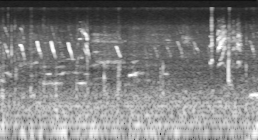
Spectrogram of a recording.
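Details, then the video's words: Fighting grey francolin chicks (Dahkhni and Irani teeter) from a breeding programme give quick high chirps, several per second, with sharp clicks and scattered softer cheeps over a low hum. "Dahkhni teeter bachy fighting ✓ buttifull fighting irani teeter ky bachy"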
